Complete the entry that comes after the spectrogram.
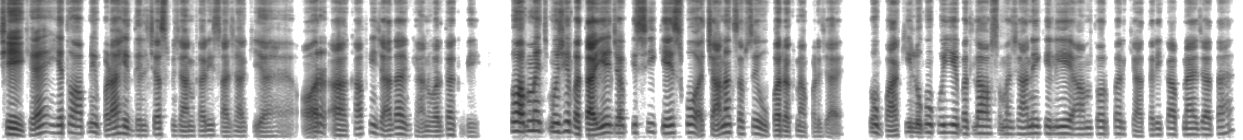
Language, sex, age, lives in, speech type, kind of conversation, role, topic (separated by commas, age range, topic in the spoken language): Hindi, male, 25-29, India, read, expert-assistant, asker, कई केसों को प्राथमिकता कैसे दें और टीम का संतुलन कैसे बनाए रखें?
